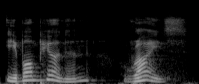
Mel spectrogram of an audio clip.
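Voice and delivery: normal talking voice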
